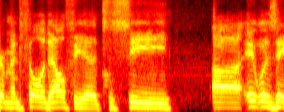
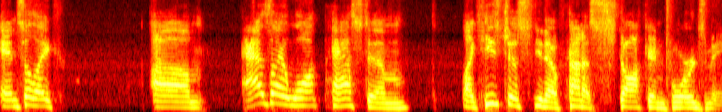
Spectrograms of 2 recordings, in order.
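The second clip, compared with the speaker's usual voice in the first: ordinary talk, nothing marked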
